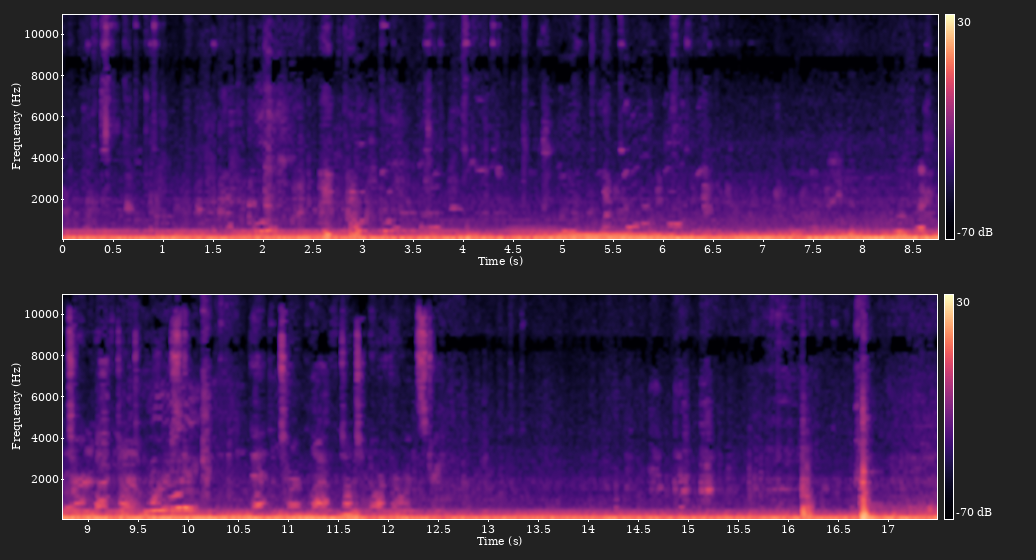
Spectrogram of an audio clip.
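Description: A vehicle's engine hums steadily from inside the cab as it drives along.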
